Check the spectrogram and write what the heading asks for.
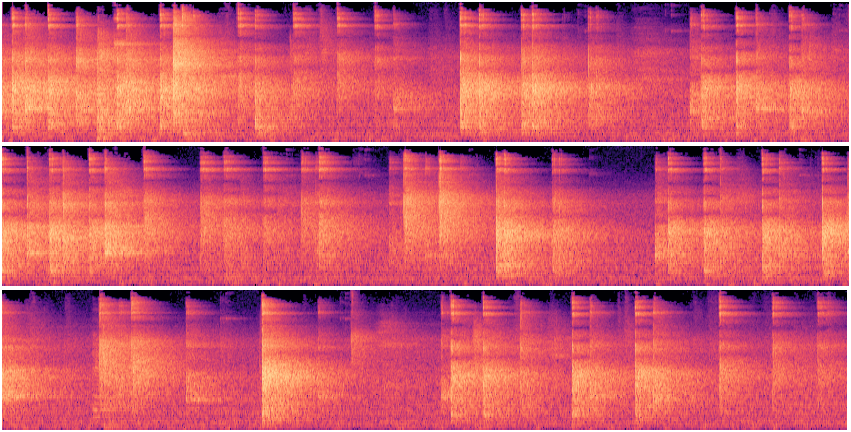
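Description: Table tennis ball clicking back and forth off the rackets and the table in a series of rallies, with short pauses between points. Each sharp hit echoes briefly, as in a large hall.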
